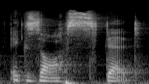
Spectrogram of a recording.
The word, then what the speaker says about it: exhausted: exhausted adjective very tired be careful of your pronunciation and make sure that you include the s sound exhausted to be fulfilled to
